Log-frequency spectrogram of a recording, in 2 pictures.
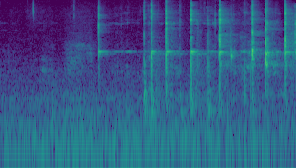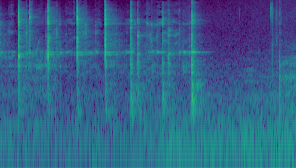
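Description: A metal spoon clinks rapidly against the inside of a ceramic mug while stirring.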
